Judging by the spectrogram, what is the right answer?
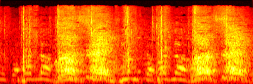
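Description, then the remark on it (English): A crowd rallying for Engineer Rashid during an election campaign chants in unison, loud rhythmic shouted phrases ("We'll avenge jail with our vote") repeating in a steady two-beat cadence, many voices rising and falling together. “That was echoed in the chants of the crowds who rallied for Rashid during the election campaign.”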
